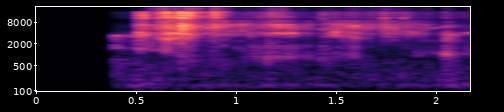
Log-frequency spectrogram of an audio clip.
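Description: Crunchy seaweed snack chips bitten and chewed close to the microphone, starting abruptly after brief silence with sharp crisp crunches followed by quieter chewing and a final crackle.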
